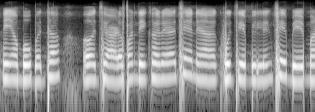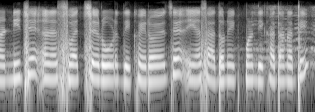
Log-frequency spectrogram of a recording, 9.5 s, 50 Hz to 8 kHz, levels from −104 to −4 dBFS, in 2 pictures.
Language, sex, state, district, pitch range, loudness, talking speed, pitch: Gujarati, female, Gujarat, Gandhinagar, 210-230 Hz, -16 LUFS, 205 wpm, 215 Hz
